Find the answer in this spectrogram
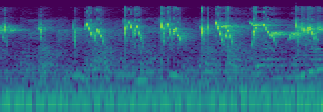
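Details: Caged Horsfield's bush lark (branjangan) in full 'gacor tembakan' song for tutoring pet birds: quick high chirps and downslurred squeaky notes in rapid bursts, irregularly spaced, over a faint steady hum.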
